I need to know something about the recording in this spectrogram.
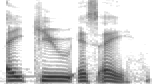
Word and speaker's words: Aqsa: AA the mosque there yes yes it's it's aqsa how do you spell it yeah yeah AA yeah a AA yeah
